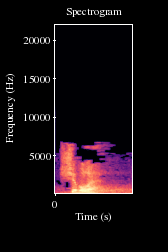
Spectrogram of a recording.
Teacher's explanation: It's because the Ephraimites had an inherited speech impediment that kept them from being able to say the sh sound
